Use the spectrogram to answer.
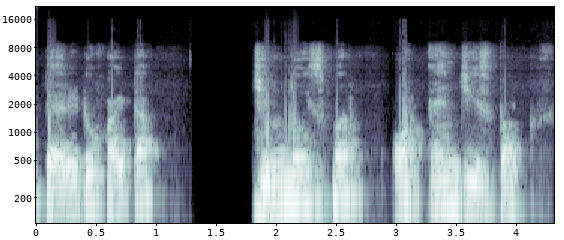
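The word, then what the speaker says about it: Pteridophyta: कन से है य प लगा साइलेंट रहता है इससे पढ़ते हैं टेरिडोफाइटा जिनो स्पर और एनजी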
